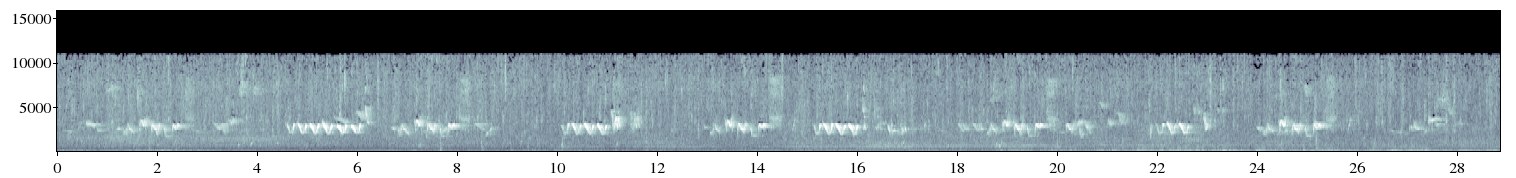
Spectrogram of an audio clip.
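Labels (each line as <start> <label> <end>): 0.0 Nature sounds with a babbling brook and birds chirping. 28.9
4.7 Birdsong with a rhythmic pattern. 6.2
10.0 Birdsong with a rhythmic pattern. 11.3
15.3 Birdsong with a rhythmic pattern. 16.3
21.8 Birdsong with a rhythmic pattern. 22.9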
